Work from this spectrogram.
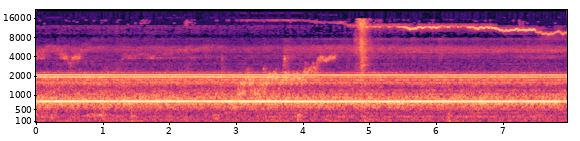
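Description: Quiet room with two thin steady tones, mid and high, whining through the boot; typical of failing capacitors needing a recap.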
